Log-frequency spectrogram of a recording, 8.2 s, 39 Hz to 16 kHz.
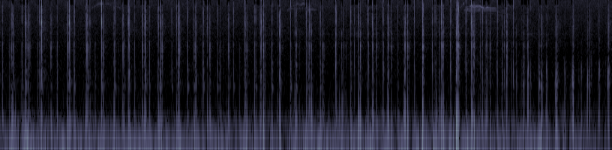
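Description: Fingertips of both hands tap rapidly on the glass back of a small, solid blue iPhone 12 smartphone with an aluminium frame and the Apple logo visible, as the phone is turned and held close. The taps form a dense, continuous patter of soft, dull, low thuds with very short decay and faint bright clicks on top.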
